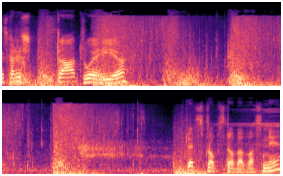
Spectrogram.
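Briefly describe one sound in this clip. A creature shrieks and snarls.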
